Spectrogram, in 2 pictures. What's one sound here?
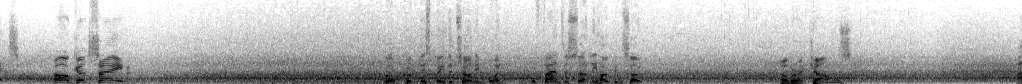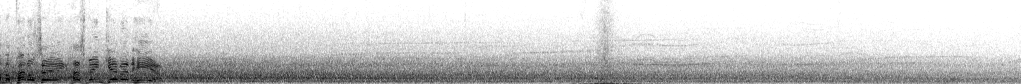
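A large stadium crowd roars steadily, slowly fading toward the end.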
